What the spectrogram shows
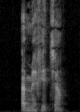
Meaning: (adjective) 1. of or pertaining to America; American 2. English (of or pertaining to the English language); "American" 3. anglophone, English-speaking
- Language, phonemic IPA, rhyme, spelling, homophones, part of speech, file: French, /a.me.ʁi.kɛ̃/, -ɛ̃, américain, Américain / américains / Américains, adjective / noun, LL-Q150 (fra)-américain.wav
